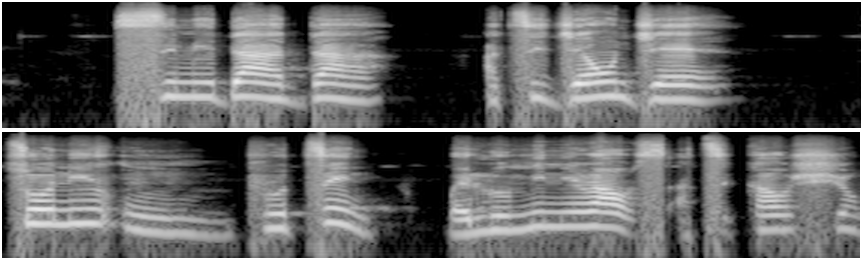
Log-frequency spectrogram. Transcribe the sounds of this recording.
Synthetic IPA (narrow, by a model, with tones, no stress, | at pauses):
sĩ˧mĩ˧da˦˧da˦ | a˨ti˧d͡ʒɛ˧˦ũ˦d͡ʒɛ˧ | to˦nĩ˦˨pɾu˧tĩ˦˨n | k͡pɛ˨lu˨˦mĩ˦nĩ˦ɾa˦wsa̰˨ti˧ka˦o˦ʃɔ̃˦˨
